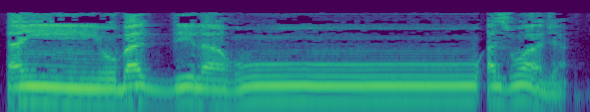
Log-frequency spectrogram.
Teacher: قرأ ورش بفتح الباء وتشديد الدال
